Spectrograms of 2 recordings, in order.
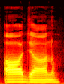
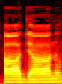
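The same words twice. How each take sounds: Both takes have the same delivery.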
